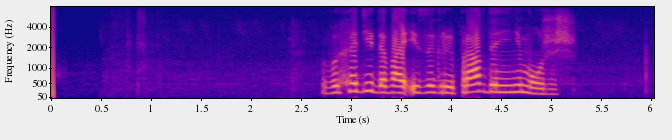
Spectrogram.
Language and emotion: Russian, angry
